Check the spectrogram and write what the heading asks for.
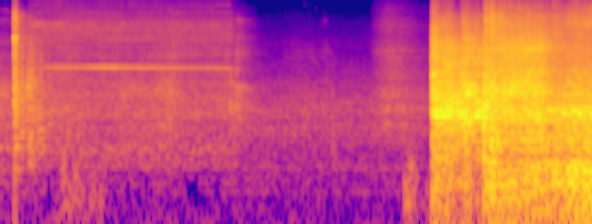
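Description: Harley-Davidson Electra Glide V-twin being switched on: a click, then a faint whine for about two seconds typical of the fuel pump priming. About four seconds in the engine fires abruptly and settles into a loud idle through its aftermarket exhaust.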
